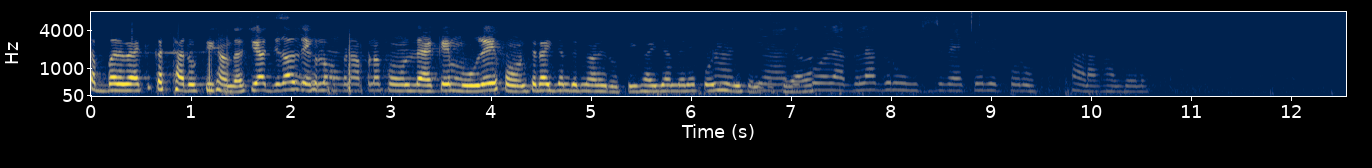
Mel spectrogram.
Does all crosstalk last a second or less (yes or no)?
no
